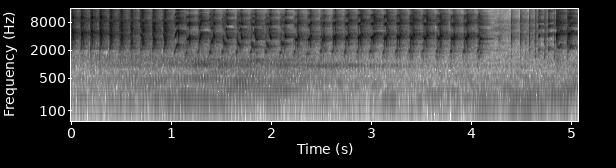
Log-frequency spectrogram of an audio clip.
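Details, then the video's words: Male lovebird provoking rivals with rapid, high-pitched chattering pulses in a quick, slightly uneven rhythm. The chatter dips briefly near the end, then resumes. "SUARA LOVEBIRD JANTAN MERANGSANG EMOSI LAWAN"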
